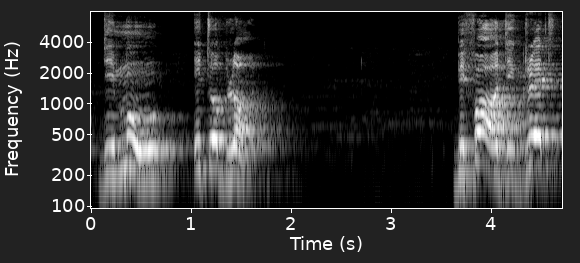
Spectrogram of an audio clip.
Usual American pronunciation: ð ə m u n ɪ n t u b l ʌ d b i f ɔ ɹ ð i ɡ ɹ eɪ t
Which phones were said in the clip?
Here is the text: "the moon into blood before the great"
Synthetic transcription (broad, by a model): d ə m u ɪ n t u b l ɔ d b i f ɔ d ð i ɡ ɹ eɪ t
